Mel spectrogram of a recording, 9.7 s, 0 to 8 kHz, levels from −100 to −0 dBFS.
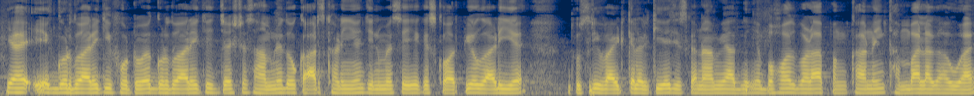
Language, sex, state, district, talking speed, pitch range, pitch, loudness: Hindi, male, Odisha, Khordha, 245 wpm, 115-125 Hz, 120 Hz, -16 LUFS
